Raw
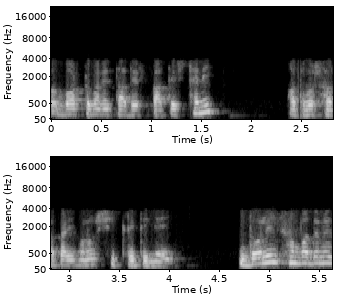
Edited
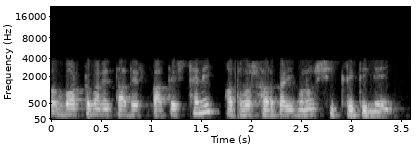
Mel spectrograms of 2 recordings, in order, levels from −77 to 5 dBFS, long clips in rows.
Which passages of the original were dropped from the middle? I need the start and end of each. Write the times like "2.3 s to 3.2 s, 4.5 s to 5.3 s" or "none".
1.7 s to 2.3 s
